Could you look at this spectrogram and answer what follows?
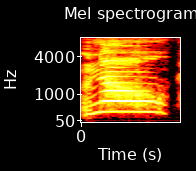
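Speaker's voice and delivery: high kiddie refusal; imitated little child. Child refusing Queen's suggestion, high imitated voice. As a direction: mimic a child saying no. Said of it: "She's like".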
